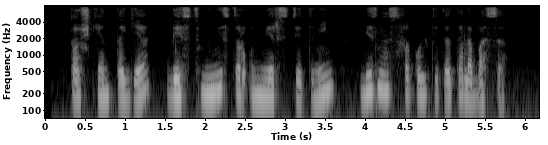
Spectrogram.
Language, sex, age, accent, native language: Uzbek, female, 18-24, Toshkent shahri, Uzbek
